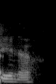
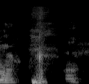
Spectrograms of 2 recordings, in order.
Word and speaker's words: maraschino: I can't pronounce that. Maraschino. Yeah, there you go. Maraschino.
